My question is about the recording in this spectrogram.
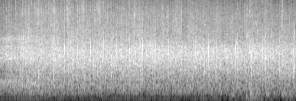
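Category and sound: crowd, audience clapping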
